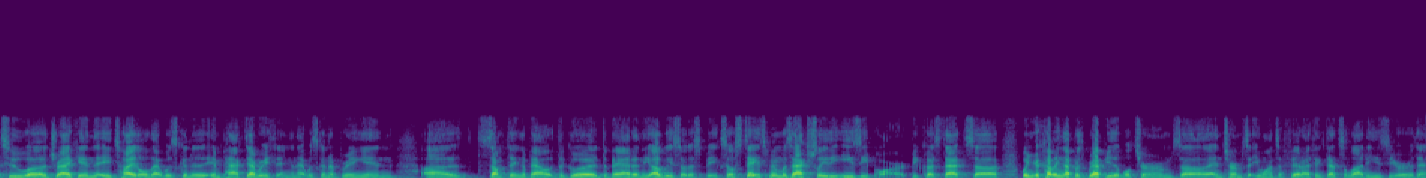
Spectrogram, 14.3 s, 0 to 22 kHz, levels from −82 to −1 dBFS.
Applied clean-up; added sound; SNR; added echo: none; none; none; none.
